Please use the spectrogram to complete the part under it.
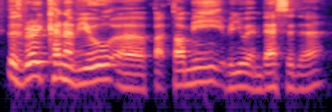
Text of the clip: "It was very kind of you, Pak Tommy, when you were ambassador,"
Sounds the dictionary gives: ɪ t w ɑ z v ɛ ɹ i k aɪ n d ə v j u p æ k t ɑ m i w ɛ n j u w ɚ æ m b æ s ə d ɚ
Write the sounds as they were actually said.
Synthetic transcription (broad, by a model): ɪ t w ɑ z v ɛ ɹ i k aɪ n ə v j u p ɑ t ɑ m i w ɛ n j u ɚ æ m b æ s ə d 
